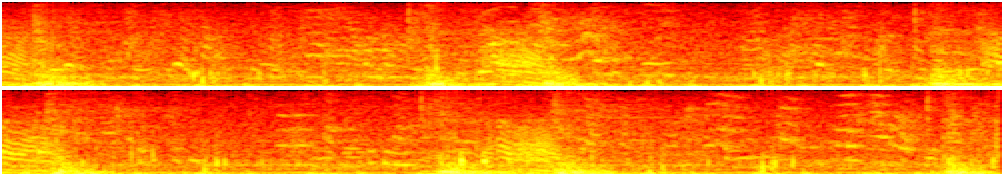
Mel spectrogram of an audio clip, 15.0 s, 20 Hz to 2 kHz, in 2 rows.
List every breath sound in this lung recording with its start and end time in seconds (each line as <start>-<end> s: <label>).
3.03-3.55 s: inhalation
3.55-4.63 s: exhalation
3.55-4.63 s: wheeze
6.88-7.44 s: inhalation
7.43-8.22 s: wheeze
7.43-8.62 s: exhalation
11.24-12.18 s: wheeze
